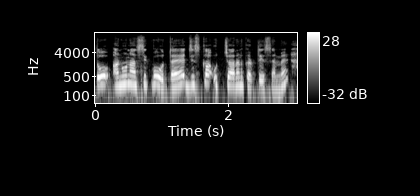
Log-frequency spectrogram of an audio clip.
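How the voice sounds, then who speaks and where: A woman's voice: fairly high pitch, moderate pace, a little mellow, slight background noise. A woman teaching a Hindi grammar lesson for exam preparation, explaining step by step and repeating key terms.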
